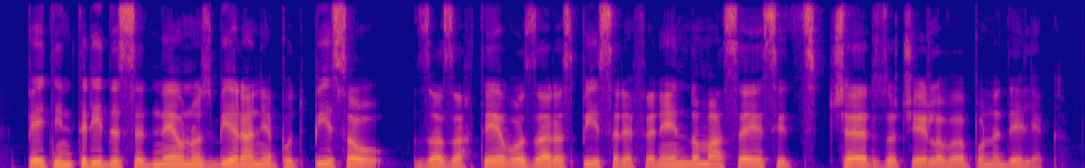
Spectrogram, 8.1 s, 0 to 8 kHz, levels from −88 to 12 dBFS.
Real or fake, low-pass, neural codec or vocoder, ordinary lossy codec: real; none; none; none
